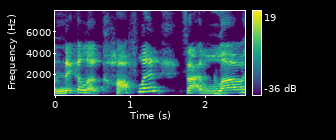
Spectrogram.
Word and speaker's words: Coughlin: And I just really love how she have, I think, Nicola Laughlin. I'm pronouncing her name wrong. But so Nicola Coughlin.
